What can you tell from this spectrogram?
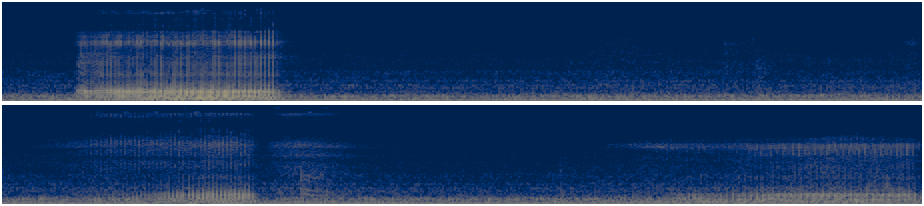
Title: Snoring 💤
